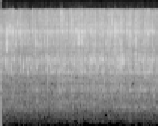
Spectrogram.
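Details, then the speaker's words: Old toilet cistern refilling after fill valve replacement: soft, even hiss of water filling the tank with no groaning, humming or foghorn noise, float rising and shutting off; the fill valve works quietly. "there it goes. Bow, done. And then if you reflush, there's no Titanic. The Titanic is gone."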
